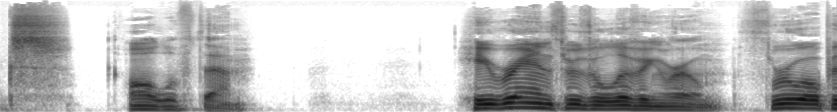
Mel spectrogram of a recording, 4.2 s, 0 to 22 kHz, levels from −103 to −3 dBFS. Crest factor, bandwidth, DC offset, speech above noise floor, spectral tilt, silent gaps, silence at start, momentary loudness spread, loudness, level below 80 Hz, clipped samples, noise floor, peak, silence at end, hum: 18 dB; 19 kHz; under 0.1%; 61 dB; -5.5 dB/octave; none; 0.05 s; 14 LU; -19 LUFS; -58 dBFS; under 0.1%; -79 dBFS; -2 dBFS; 0 s; none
